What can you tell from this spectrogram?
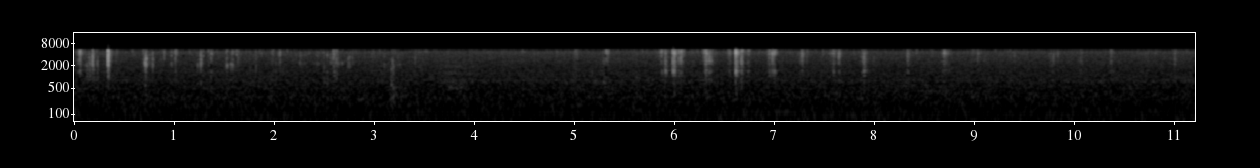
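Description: A cat crunching dry food from a bowl: sharp crunchy clicks in the first second or so, then a second cluster of crunching clicks about six seconds in, over a steady background hiss.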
